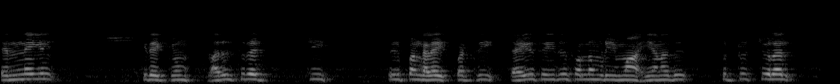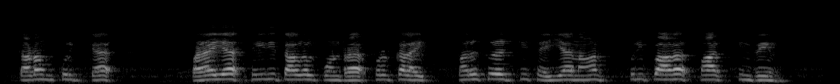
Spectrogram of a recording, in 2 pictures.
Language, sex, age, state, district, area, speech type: Tamil, male, 30-45, Tamil Nadu, Mayiladuthurai, rural, read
